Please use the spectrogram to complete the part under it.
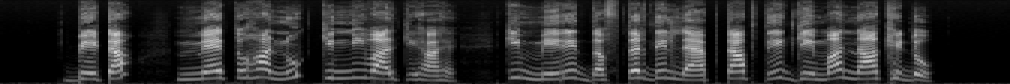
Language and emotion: Punjabi, angry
